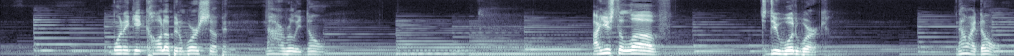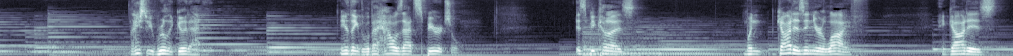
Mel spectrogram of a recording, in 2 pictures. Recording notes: Message preached at Near Church in Bowing Green Kentucky.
